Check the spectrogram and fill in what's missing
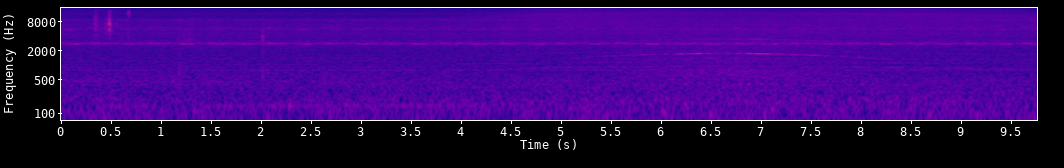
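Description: A South African Airways Airbus A320 back taxiing on runway 26 at Hosea Kutako International in Namibia, heard from inside as a steady, even engine roar and hiss with a faint rising whine partway through.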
